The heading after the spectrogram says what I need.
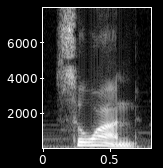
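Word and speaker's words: soğan: called let me say suan suan now suan means onion and this is actually so a-n so you don't pronounce the G you prolong the E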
